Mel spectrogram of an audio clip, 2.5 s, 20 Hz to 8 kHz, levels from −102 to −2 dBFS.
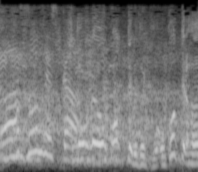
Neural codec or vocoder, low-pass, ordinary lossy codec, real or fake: none; 7.2 kHz; none; real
